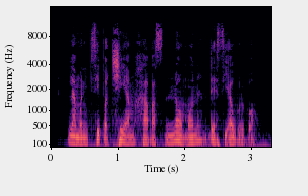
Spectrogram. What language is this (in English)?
Esperanto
